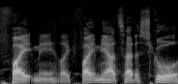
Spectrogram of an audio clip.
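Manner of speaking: plain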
